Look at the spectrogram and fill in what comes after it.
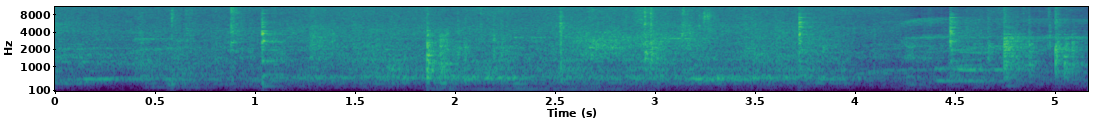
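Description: Food frying and sizzling in a pan while being stirred, with sharp clicks and scrapes of a utensil against the pan.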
